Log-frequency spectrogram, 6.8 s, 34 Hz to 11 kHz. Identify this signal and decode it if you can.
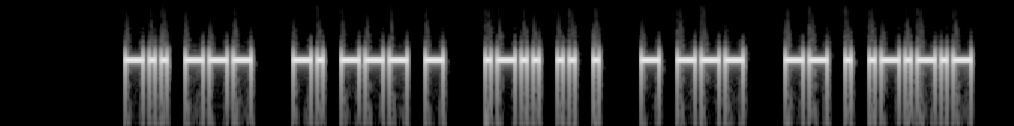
Morse code, heard as a keyed tone, about 30 wpm, 700 Hz. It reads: DO NOT LIE TO ME.
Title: Sentences from Top 1600 Words 30wpm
